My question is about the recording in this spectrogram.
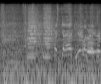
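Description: A vehicle horn toots briefly about half a second in over street noise, followed by a voice with wide swings in pitch in the second half.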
